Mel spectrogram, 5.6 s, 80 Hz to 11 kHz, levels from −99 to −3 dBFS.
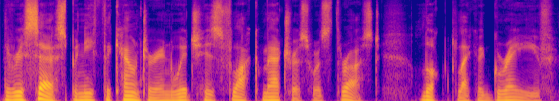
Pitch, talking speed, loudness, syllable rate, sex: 105 Hz, 170 wpm, -22 LUFS, 4.4 syllables/s, male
